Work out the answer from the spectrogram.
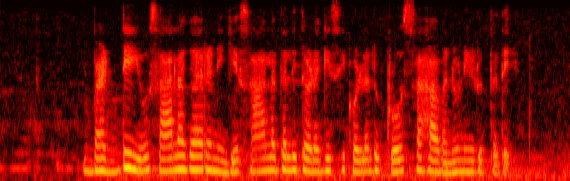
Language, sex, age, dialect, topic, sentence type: Kannada, female, 18-24, Coastal/Dakshin, banking, statement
